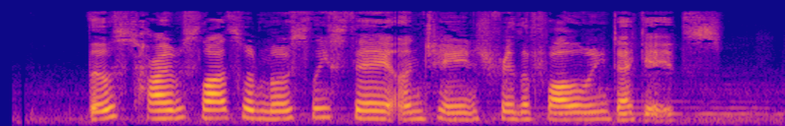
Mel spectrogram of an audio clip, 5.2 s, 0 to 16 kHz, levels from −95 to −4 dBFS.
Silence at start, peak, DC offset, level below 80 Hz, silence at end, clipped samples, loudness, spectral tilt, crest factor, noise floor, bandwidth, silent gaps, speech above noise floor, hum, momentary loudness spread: 0.6 s; -6 dBFS; under 0.1%; -72 dBFS; 0.25 s; under 0.1%; -25 LUFS; -3.5 dB/octave; 20 dB; -56 dBFS; 11.5 kHz; none; 31 dB; none; 10 LU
